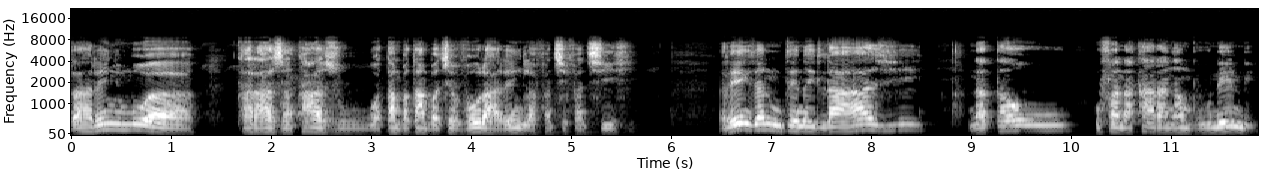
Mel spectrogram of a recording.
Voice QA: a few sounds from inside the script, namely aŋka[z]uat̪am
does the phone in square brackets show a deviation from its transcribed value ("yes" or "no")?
no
